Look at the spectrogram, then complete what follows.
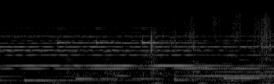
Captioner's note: doorbell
